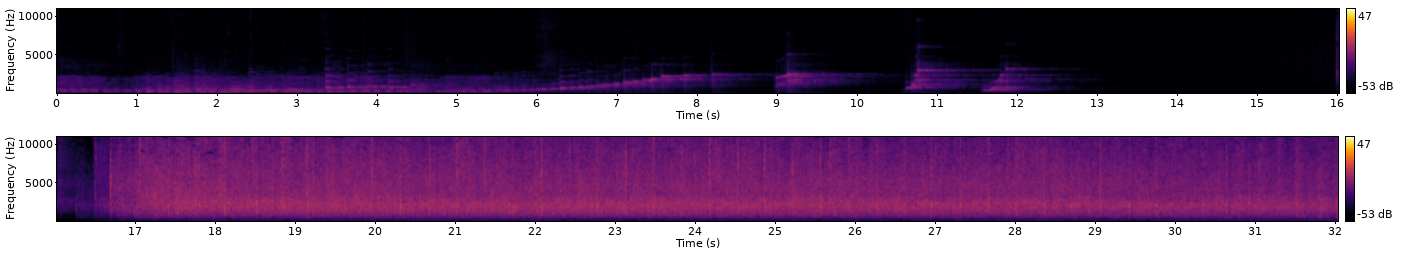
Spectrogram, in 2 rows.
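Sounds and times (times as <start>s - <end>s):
audience applause: 16.0s - 32.0s.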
